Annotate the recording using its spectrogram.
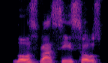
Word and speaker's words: Los Macizos: And Los Machismos, or Los, how do you say it again? – Macizos. – Los Macizos put Anton through the glass with a powerbomb.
